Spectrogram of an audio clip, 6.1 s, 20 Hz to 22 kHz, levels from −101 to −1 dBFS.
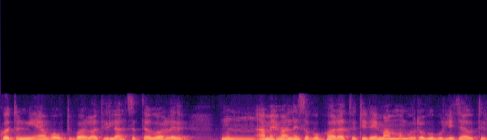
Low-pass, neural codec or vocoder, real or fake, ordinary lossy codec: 7.2 kHz; codec, 16 kHz in and 24 kHz out, 0.6 kbps, FocalCodec, streaming, 2048 codes; fake; none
